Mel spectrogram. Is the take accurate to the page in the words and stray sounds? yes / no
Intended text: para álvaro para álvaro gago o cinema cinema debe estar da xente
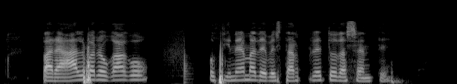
no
